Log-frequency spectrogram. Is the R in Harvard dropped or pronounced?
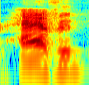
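dropped. The R sounds are dropped, Boston style.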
